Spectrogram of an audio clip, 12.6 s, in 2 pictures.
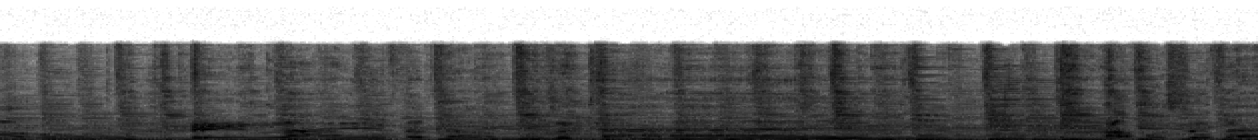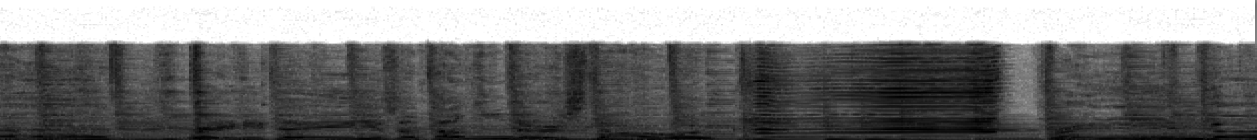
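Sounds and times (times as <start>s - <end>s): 
guitar: 0.0s - 12.5s
harmonica: 9.8s - 11.6s.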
